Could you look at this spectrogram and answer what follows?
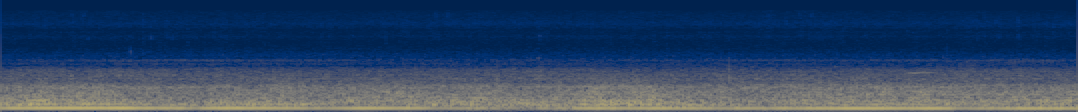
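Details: Deep steady hum and rumble, like an engine or wind, with no animal sounds.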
